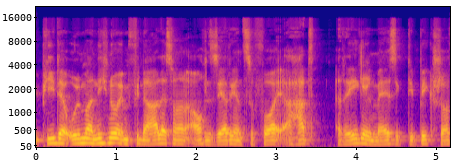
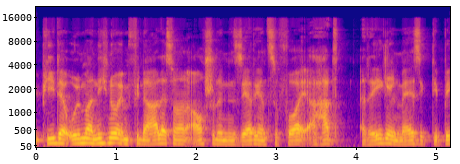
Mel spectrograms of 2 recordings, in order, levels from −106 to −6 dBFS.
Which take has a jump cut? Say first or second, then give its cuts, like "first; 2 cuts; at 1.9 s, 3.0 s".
first; 1 cut; at 2.1 s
